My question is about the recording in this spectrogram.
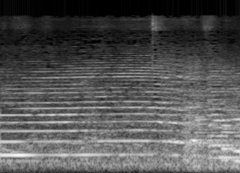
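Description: Electric violin bowing long, held notes that sound together as a chord, moving to new notes near the end.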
